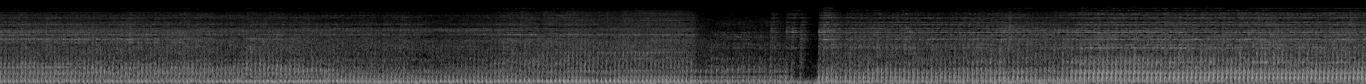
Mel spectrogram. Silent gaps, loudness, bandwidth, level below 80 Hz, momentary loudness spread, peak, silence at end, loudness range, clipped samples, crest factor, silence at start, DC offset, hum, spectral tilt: none; -32 LUFS; 16.5 kHz; -44 dBFS; 6 LU; -16 dBFS; 0 s; 5 LU; under 0.1%; 16 dB; 0 s; under 0.1%; none; -4.5 dB/octave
